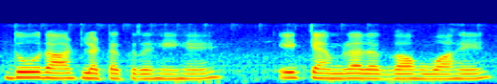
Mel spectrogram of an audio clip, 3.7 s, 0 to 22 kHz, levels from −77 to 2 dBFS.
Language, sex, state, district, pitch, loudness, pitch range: Hindi, female, Uttar Pradesh, Lucknow, 200 Hz, -17 LUFS, 190-225 Hz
